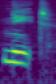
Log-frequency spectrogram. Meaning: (adjective) 1. Clean, tidy; free from dirt or impurities 2. Free from contaminants or impurities, unadulterated
- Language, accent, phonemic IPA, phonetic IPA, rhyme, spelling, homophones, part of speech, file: English, US, /ˈniːt/, [ˈnɪi̯t], -iːt, neat, NEET, adjective / interjection / noun, En-us-neat.ogg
